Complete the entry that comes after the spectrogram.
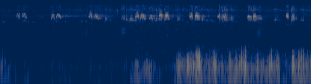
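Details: Chicks of the paddyfield pipit calling as they are fed at the nest: sparse high, thin notes at first, then quicker bursts of squeaks as low scraping and rustling grows.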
